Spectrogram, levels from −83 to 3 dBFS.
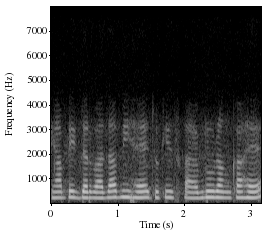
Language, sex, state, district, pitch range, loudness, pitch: Hindi, female, Bihar, Araria, 235-245 Hz, -24 LUFS, 240 Hz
